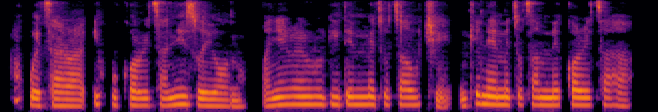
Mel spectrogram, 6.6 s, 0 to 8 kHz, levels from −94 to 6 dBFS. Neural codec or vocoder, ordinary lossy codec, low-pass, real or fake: none; none; none; real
